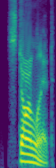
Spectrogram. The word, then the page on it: starlet: American English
